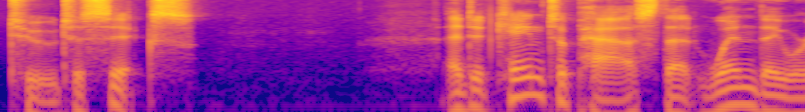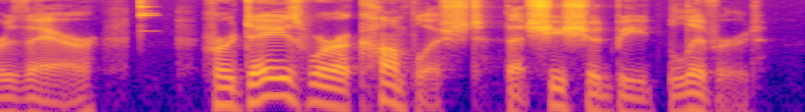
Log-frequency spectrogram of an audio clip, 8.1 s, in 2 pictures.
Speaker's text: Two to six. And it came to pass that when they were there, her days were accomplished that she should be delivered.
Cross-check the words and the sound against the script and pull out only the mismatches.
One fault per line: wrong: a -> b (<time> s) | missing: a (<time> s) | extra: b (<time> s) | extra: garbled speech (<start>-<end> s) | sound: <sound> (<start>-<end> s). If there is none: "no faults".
sound: tap (4.7-4.8 s)
sound: dropout (7.3-7.4 s)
